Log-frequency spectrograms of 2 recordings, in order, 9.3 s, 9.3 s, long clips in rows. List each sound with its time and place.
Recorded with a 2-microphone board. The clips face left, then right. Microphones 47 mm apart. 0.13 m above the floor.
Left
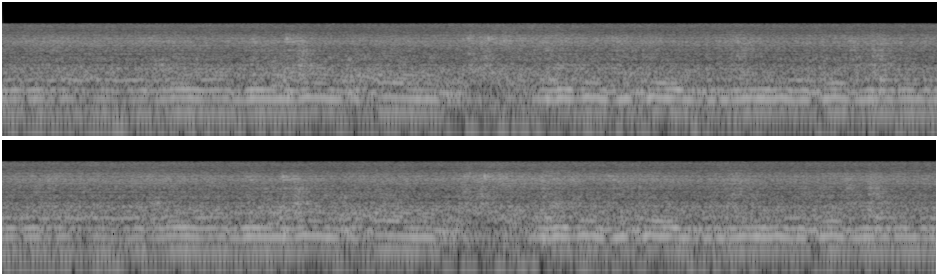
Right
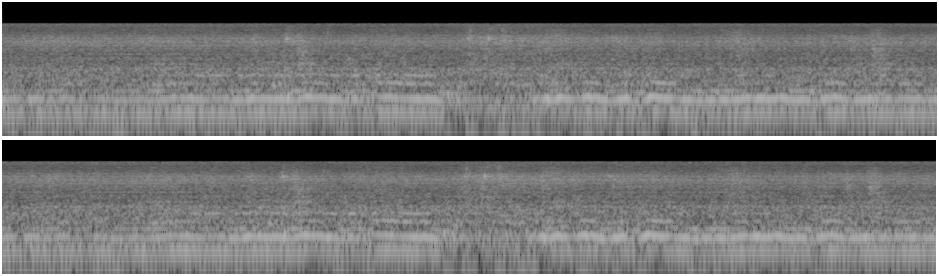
0.0 s an insect: 15° left (ahead or behind), 1.1 m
